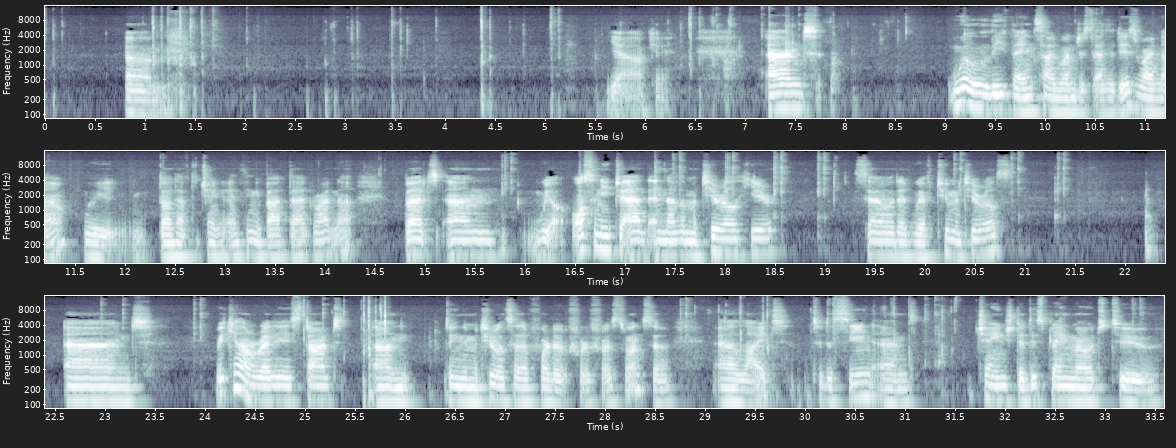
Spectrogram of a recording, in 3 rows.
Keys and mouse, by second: 5.0-6.5 middle drag, 6.5 a, 7.1-17.5 middle drag, 28.8 shift+a, 29.4 g, 31.2 b, 31.4 n.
